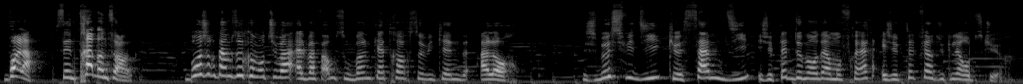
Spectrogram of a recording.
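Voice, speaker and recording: A woman's voice: high voice, animated, fairly quick, fairly bright tone, faint music behind. A young woman with a slight lisp and slushy s sounds, chatting casually and animatedly in slang as she livestreams. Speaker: live streamer.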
